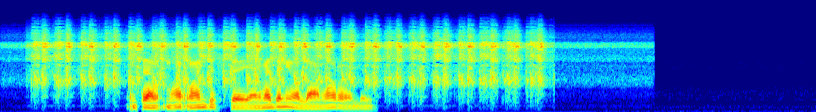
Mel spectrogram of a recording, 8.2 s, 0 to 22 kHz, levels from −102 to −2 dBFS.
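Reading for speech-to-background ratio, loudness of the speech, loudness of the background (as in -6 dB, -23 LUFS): 1.0 dB, -24.5 LUFS, -25.5 LUFS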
